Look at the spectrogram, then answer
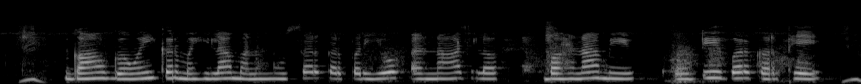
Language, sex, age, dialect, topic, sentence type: Chhattisgarhi, female, 18-24, Northern/Bhandar, agriculture, statement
